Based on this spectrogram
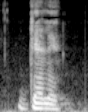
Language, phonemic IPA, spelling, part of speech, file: French, /ɡa.lɛ/, galet, noun, LL-Q150 (fra)-galet.wav
- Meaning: 1. pebble 2. disk-shaped object 3. roller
